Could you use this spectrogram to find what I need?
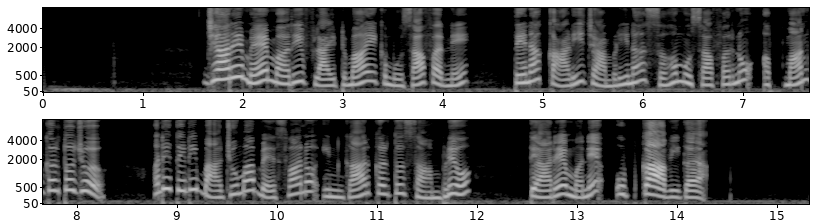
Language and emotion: Gujarati, disgusted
